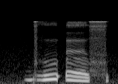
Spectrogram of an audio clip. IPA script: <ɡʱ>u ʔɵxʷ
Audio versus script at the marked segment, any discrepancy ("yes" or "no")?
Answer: no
